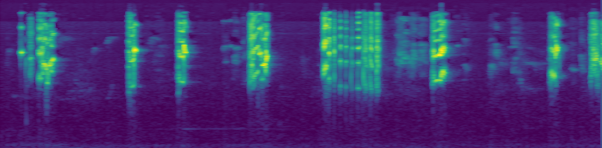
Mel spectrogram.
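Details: Green Fischer's lovebird sings with bright, piercing chirps and a fast stuttering run of clicks midway, then more single squeaks.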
